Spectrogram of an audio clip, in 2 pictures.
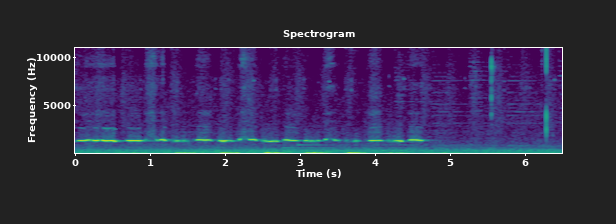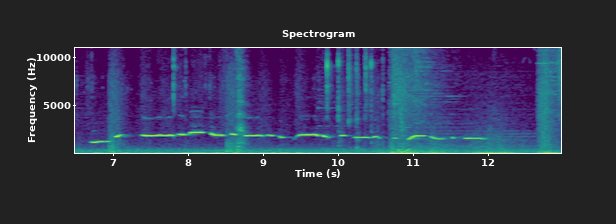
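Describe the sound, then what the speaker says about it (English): A person whistles long, wavering tones, one held note and then a slightly higher sustained pitch, over a steady background hum with occasional clicks. "I can whistle exhaling and inhaling as well."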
